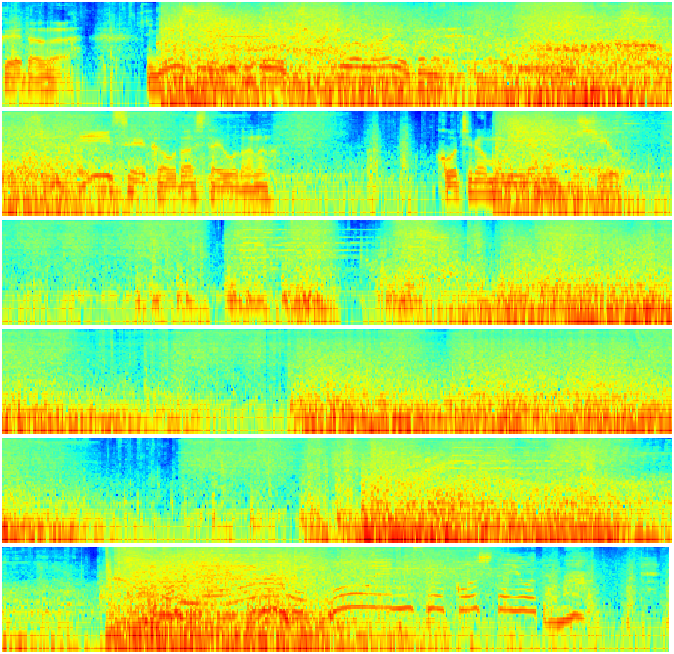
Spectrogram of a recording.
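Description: Swords slash and clang in rapid succession.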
